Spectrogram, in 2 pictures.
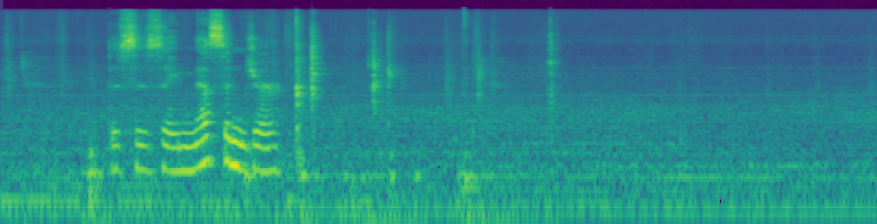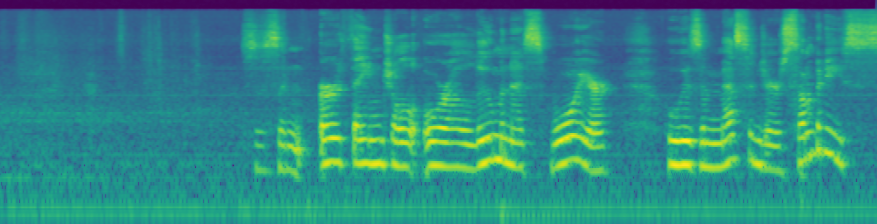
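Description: A middle-aged woman speaks calmly close to a microphone.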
